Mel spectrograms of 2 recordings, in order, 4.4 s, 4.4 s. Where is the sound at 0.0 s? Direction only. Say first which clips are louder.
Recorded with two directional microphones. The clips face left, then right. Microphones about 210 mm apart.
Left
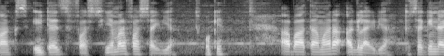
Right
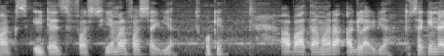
Left 4 dB; 50° left (ahead or behind).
